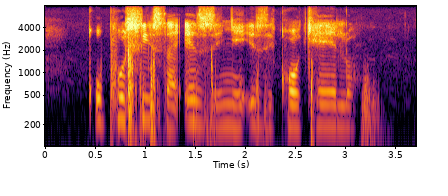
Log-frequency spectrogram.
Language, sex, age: Xhosa, female, 23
